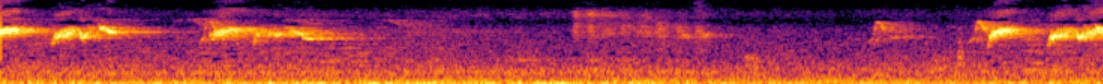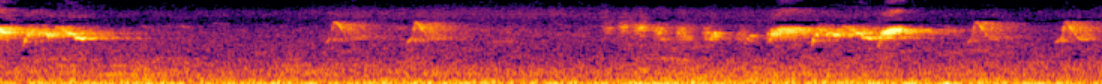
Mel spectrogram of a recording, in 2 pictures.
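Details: Red-whiskered bulbul song in bright whistled phrases of two or three notes, delivered in separate bursts about every three seconds, with quieter fragments between and a faint low rumble behind.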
